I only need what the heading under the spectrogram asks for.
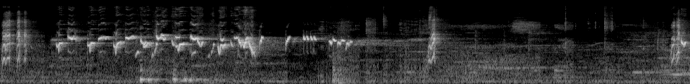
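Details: Common bulbul song, a Moroccan bird, played to train bulbuls and chicks to sing: a quick run of chirped, warbling notes over about two seconds, then a few scattered clicks and a lone sharp note in a quiet room.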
